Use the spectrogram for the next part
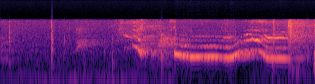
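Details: Bailey Blue, a house dog stirred up by another dog outdoors, produces a sustained wavering howl that rises, dips and rises again over about two seconds, indoors and close.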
